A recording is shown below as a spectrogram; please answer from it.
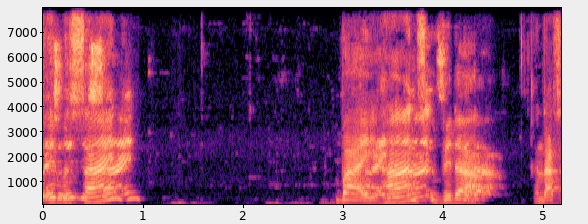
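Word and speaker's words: Vide: And so it was signed by Hans Vidar, and that's how you pronounce it. It's spelled V-I-D-E, but it's Hans Vidar.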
